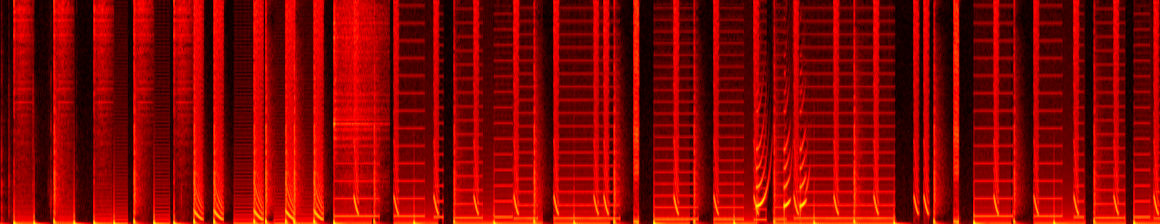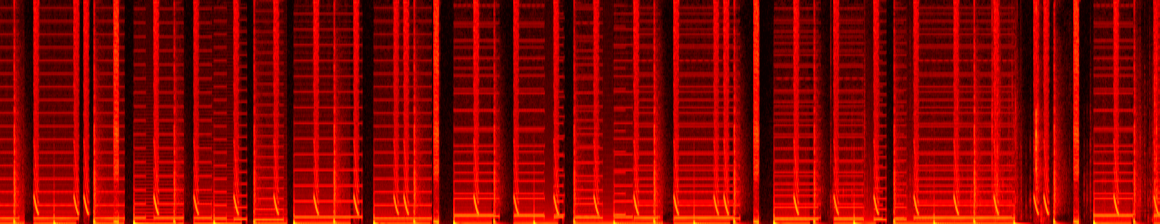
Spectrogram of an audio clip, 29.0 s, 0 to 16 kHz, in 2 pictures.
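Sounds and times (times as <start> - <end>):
drum-machine beat: 7.2 - 7.7, 9.4 - 11.6, 18.4 - 29.0
bouncy synth notes: 9.4 - 10.7.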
